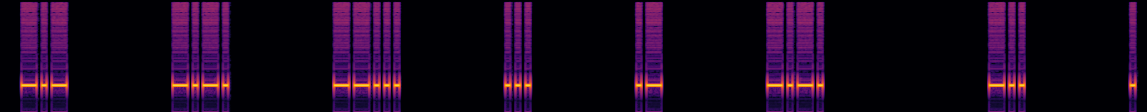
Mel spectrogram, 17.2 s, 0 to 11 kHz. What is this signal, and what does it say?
Morse code, heard as a keyed tone, about 16 wpm, spaced as for 5 wpm, 800 Hz. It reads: KC7SAC DE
